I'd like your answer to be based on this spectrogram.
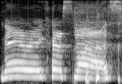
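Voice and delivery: loud, level, haunted-house animatronic robot voice. Retelling a character popping up at the parade finale: imitating a haunted-house robot. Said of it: "She pops up like a robot in a haunted house ride".

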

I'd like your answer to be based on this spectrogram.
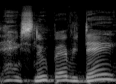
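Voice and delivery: acted amused, half-laughing reaction. Retelling a reaction to a line on a show: retelling own laughing reaction. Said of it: "I'm kinda laughing like".

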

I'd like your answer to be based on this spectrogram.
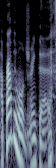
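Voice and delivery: ordinary delivery

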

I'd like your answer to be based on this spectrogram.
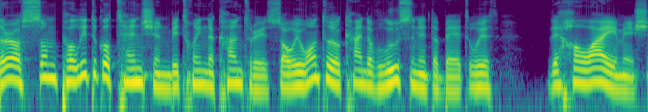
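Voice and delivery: rough, clumsy put-on Eastern European accent, slipping. Speaker voices a man's interpreted quote, in a Borat-style accent. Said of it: "you kind of shifted from Borat into Bruno a little bit".

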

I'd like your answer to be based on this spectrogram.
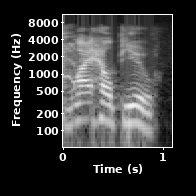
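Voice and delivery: fake broken English, slowed down. Retelling a story, narrator voices Sexy's reply to Dario in half-broken English. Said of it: "in her half-broken English".

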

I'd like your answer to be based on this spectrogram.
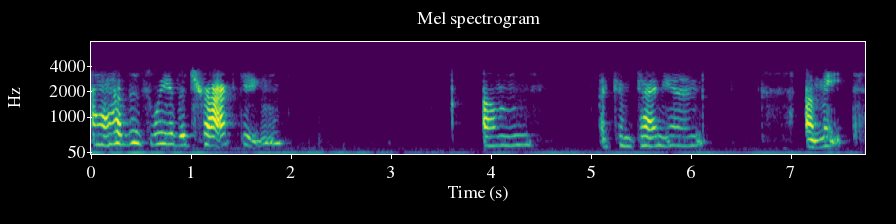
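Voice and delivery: crying, tearful voice, talking through tears. Speaker talking to a listener who urges them to keep going, crying. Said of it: "I wish I would stop crying".

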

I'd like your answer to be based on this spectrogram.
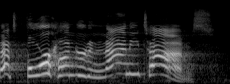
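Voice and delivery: strong Southern cartoon accent, high. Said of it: "in a really awesome Southern voice".

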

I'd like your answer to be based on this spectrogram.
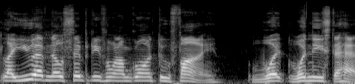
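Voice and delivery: mock blunt, impolite tone. Retelling an argument with a woman on the phone: retelling an impolite, curt tone.

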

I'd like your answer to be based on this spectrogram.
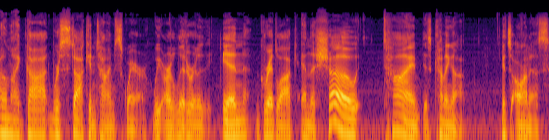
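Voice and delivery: ordinary delivery

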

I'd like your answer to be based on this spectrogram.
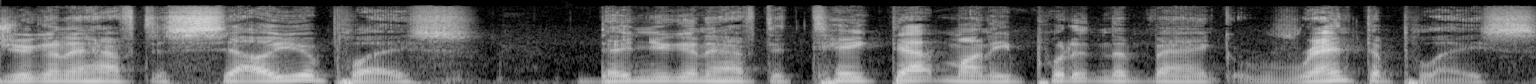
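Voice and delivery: usual speaking voice

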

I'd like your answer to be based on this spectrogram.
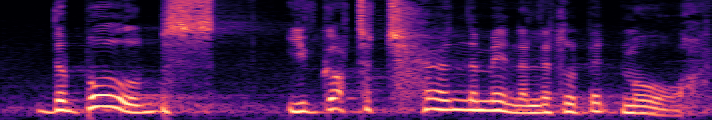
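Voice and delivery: put-on broad Irish accent. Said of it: "in a really broad Irish accent, which I'll try and do".

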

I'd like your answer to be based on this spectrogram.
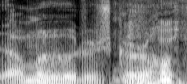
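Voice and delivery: acted young woman voice. Joking about a hooters girl costume: put-on hooters girl voice. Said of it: "In that voice".

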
